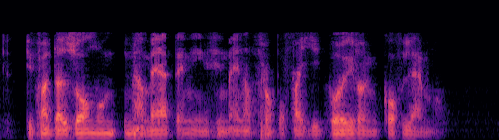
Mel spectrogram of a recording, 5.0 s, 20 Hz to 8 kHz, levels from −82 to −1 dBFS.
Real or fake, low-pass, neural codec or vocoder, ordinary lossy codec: fake; 7.2 kHz; codec, 16 kHz, about 1 kbps, DyCAST, with the encoder's durations; AAC, 16 kbps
